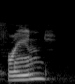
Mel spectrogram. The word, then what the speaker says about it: Friend: Friend? – Friend. I think. Friend. It's spelled like friend.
